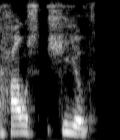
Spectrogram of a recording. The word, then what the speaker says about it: Hauschild: because we're speaking to Michael Housechild. I hope I pronounced your name, Michael. Happy New Year. How are you? – Happy New Year, Phil. I'm good, thank you. But it's like a house shield.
